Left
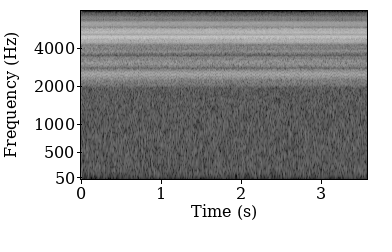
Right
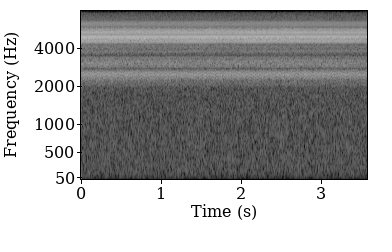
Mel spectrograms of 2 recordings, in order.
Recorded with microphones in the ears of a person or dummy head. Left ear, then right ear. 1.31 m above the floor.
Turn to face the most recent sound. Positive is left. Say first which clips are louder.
# left 6 dB
turn(degrees=10)  # may be behind; listen again after turning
